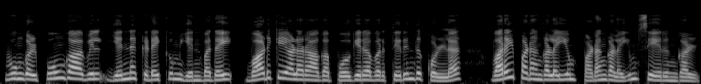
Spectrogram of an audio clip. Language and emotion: Tamil, neutral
